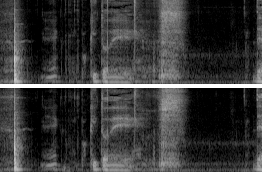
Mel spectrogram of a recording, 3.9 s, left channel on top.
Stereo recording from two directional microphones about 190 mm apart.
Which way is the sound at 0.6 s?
20° right (ahead or behind).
